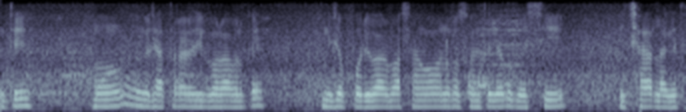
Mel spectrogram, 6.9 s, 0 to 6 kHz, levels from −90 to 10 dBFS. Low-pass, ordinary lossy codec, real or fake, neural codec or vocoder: 5.4 kHz; none; real; none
